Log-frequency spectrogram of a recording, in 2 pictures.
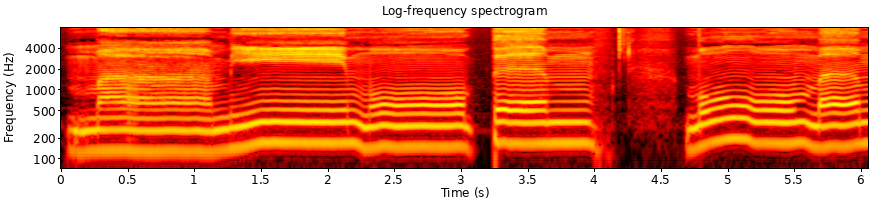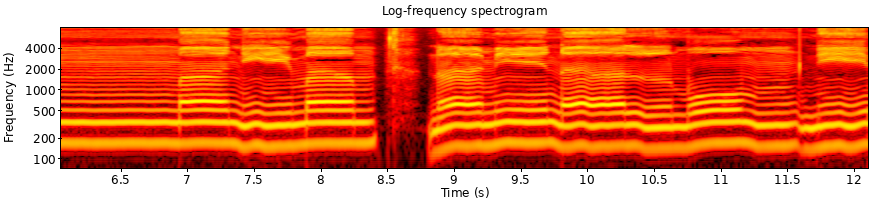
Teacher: Huruf mim ini kelnya huruf berasal dari kedua bibir yang rapat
